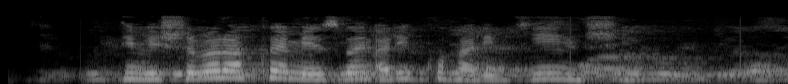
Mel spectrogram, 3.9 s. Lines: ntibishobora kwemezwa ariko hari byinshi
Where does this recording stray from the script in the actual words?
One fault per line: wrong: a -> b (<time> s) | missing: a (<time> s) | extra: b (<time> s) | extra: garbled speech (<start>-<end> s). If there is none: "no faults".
no faults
